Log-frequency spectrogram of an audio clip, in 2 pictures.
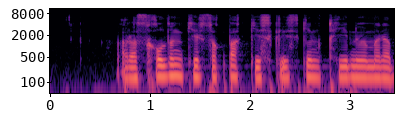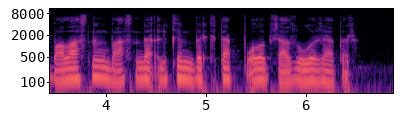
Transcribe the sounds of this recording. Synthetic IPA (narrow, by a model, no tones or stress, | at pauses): ɾosqʰəlˠd̪əɴkʲʰe̞ɾso̞q̚pɑq̚kʲʰe̞sɪ̥kʲle̞skʲe̞ɴqʰəjənwɵmɪɾɪbɑlˠɑsənəɴbɑsənd̪ɑʔʏ̰lkʲe̞nbɪɾkʲʰɪ̥t̪ɑp̚bo̞̰lˠəpʒ̥ɑzulˠəʒɑt̪ə̰ɾ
